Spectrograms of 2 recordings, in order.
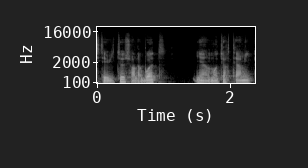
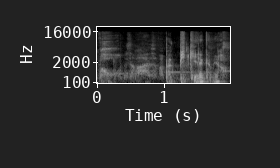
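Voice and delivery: whispering; 4 semitones higher than usual. Real, not acted. Whispering reassurance in the dark.

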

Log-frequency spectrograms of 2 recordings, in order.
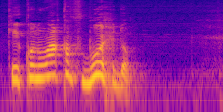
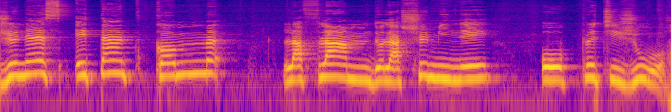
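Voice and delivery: very slow, louder recited French; monologue recitation; 3 semitones higher, 4 dB louder, much slower than usual. Acted. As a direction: recite the lines slowly, phrase by phrase. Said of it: "اش كتقول هاد لا فام".

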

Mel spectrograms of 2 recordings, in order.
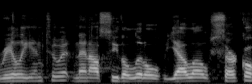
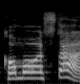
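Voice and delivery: higher-pitched, breezy confident greeting; self-mocking confident Spanish greeting; 7 semitones higher than usual. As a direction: toss out the Spanish with full confidence. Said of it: "I say it sometimes with such confidence".

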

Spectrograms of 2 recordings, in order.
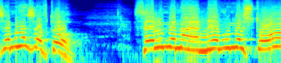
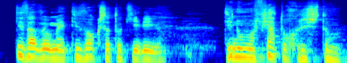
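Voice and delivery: much softer, lower voice; hushed reverence; 9 semitones lower, 12 dB quieter than usual. Real, not acted. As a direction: drop low and soft, in reverent awe. Hushed awe at God's glory.

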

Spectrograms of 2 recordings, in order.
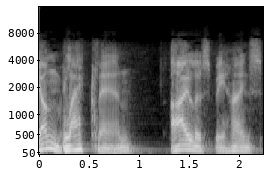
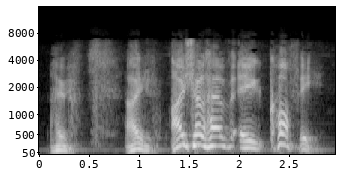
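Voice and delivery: slow, higher, grandly pompous; 8 semitones higher than usual. A narrator's reading. Ignatius orders at the bar from the bartender, grandly. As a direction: draw it out as a lofty order. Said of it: "Ignatius said grandly".

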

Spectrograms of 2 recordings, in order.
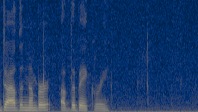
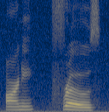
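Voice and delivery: plain reading voice

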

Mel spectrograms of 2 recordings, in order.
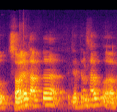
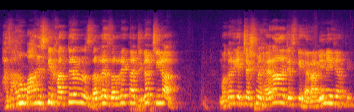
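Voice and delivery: reciting ghazal; 5 semitones higher than usual. Acted. Interviewer quoting Faiz to the author, declaiming. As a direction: declaim the couplets to the hall.

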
